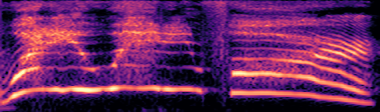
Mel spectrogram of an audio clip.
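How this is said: The line is yelled loudly. "her yelling"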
